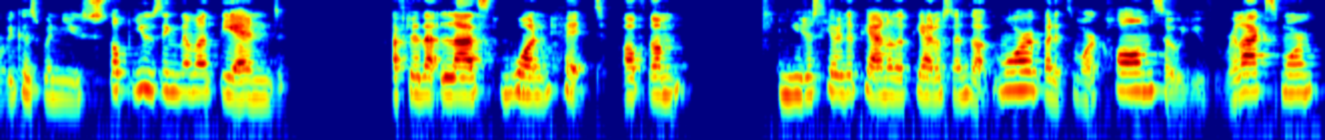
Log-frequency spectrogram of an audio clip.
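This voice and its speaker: Her voice sits at a medium pitch with a fairly bright tone as this young Cypriot woman reacts to music for her video audience. She's gushing and enthusiastic, with plenty of fillers and warm, loving remarks throughout the casual commentary.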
